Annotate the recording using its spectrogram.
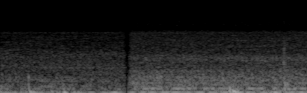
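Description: A low steady background hum with a faint even hiss, with no distinct event; the hum dips briefly about a second in.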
